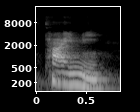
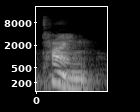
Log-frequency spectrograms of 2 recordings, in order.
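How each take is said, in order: First: "Time" as "TIME-ee", extra final vowel; Brazilian-accented "time". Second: "time" as one syllable ending on m; dictionary pronunciation. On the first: Teacher showing Brazilian learners' habit, "time" with added vowel. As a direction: add an "ee" after the m in "Time". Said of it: "O brasileiro faz". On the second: Teacher giving students the dictionary form, "time" ending in m. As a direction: close "time" on the m, no vowel after. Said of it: "a pronúncia no dicionário seria". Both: Shown as a demonstration.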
